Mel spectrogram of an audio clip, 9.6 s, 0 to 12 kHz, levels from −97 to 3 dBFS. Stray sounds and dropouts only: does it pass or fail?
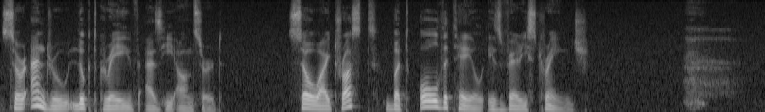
fail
